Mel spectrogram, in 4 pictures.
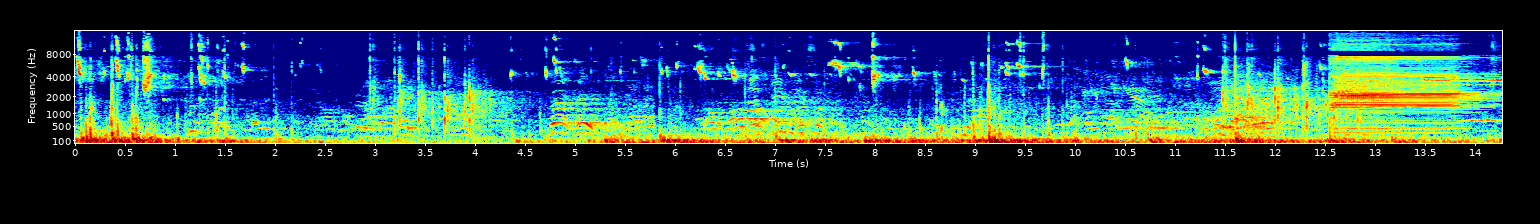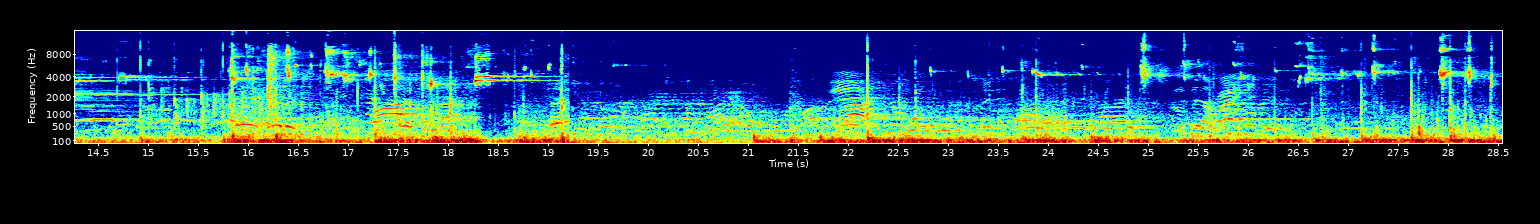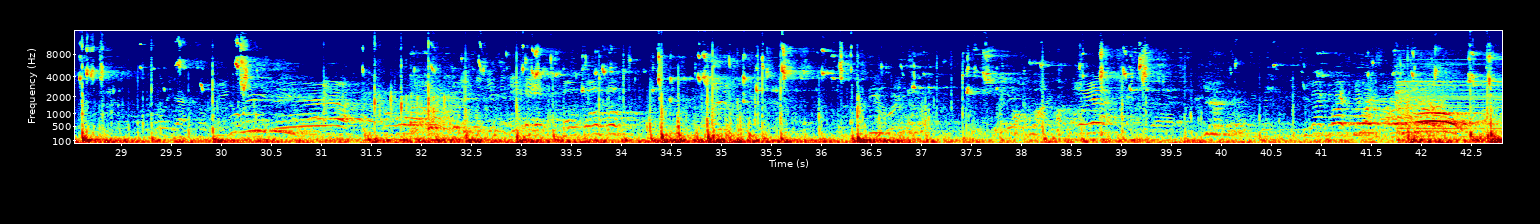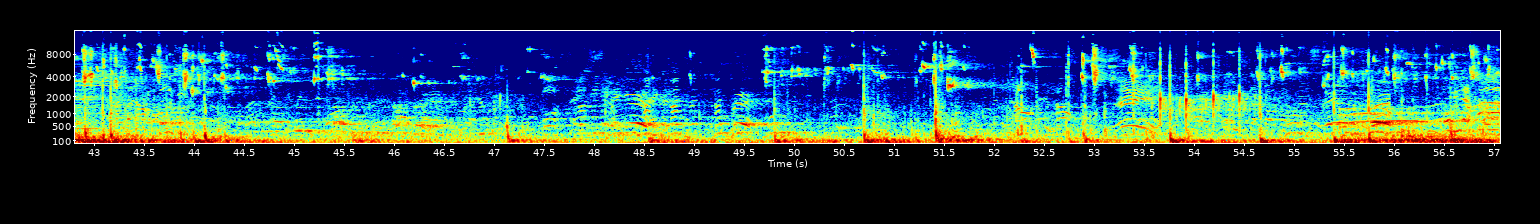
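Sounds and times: basketball bouncing on floor: 0.0 - 2.1, 8.4 - 10.1, 26.6 - 30.0, 34.0 - 36.6
shoes on court: 0.0 - 2.8, 4.4 - 19.3, 21.0 - 57.0.

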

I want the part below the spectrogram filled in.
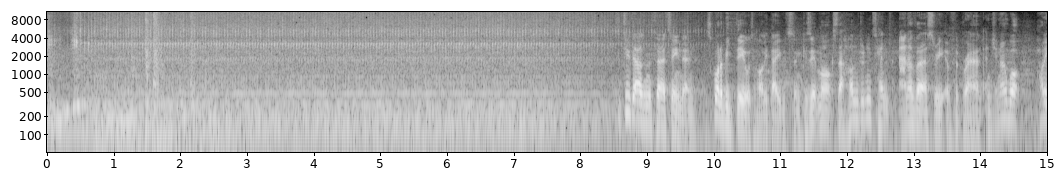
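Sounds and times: film projector whirring and rattling: 0.0 - 10.2.

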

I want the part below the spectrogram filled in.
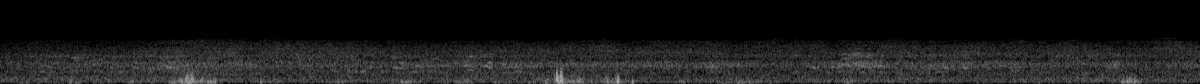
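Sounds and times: outdoor rumble and hiss: 0.0 - 12.0.

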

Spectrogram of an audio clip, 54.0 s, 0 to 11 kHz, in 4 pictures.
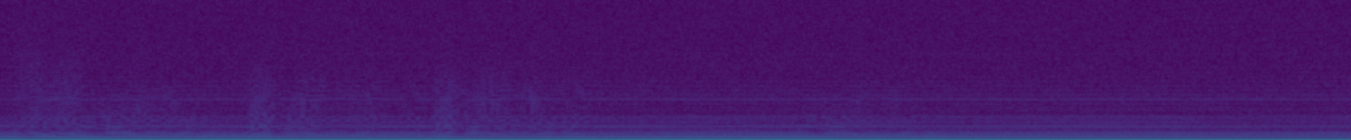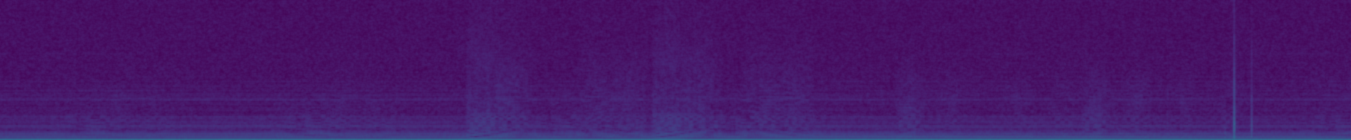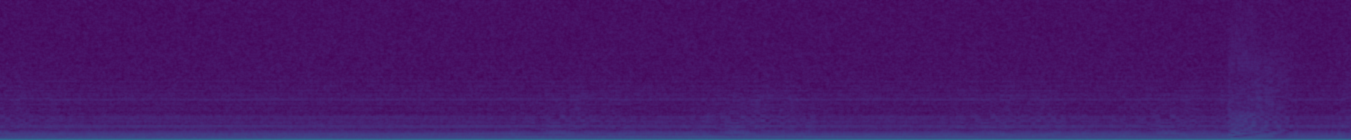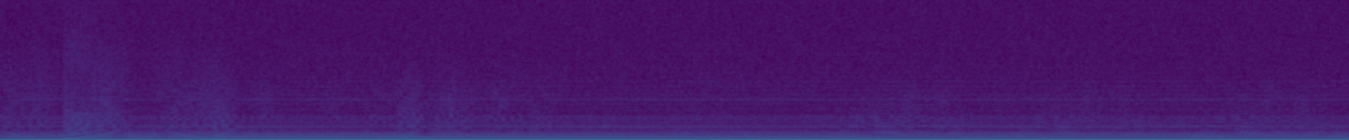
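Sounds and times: electrical mains hum: 0.0 - 54.0
faint click: 25.1 - 26.2.

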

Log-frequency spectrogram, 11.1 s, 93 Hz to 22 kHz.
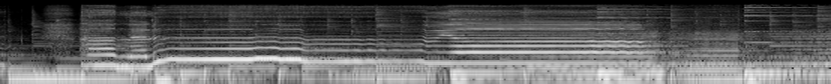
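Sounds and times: soft instrumental accompaniment: 0.0 - 11.0.

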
